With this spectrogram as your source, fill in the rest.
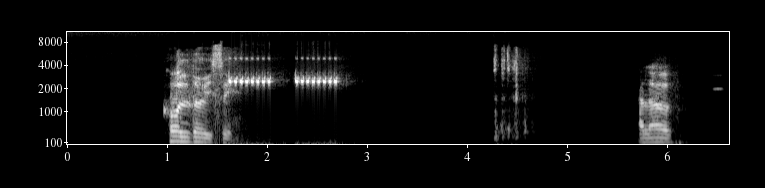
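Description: A man talks cheerfully into a telephone.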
